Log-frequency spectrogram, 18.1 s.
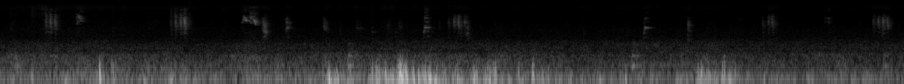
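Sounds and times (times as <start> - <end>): bird chirps: 0.9 - 1.8, 4.8 - 6.7, 8.4 - 9.5, 12.8 - 13.1, 15.2 - 15.6, 17.4 - 18.0.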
